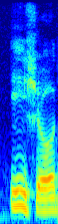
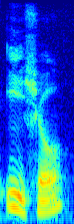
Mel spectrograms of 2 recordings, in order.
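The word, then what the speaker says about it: ܝܫܘܥ: you would say if you said to him jesus he wouldn't respond to you because that's not how his name sounds like isho doesn't sound like jesus so what you have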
